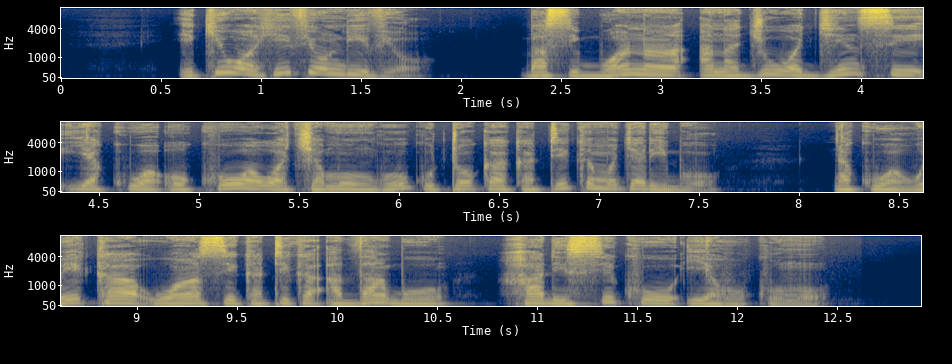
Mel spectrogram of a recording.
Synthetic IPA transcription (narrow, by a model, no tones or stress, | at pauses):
ikiwahivjɔndivjɔ̰ | ɓasiɓwanaanaʄuaʄinsijakuwaʔɔkʰɔawat͡ʃamuŋɡukutɔkakatikamaʄaɾiɓṵ | nakuwawɛkawasikatikaʔaðaɓu | haɗisikʰujahukʰumṵ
